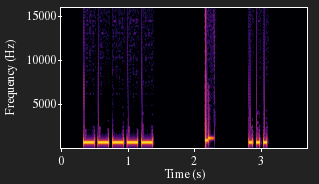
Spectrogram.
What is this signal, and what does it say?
Morse code, heard as a keyed tone, about 22 wpm, 700 Hz. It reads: 0 S
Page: This rapid-fire timing is geared to push your ICR (Instant Character Recognition) skills.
